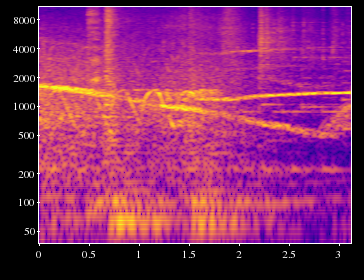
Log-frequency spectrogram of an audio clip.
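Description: Several police car sirens wail at once as more police cars race into a darkened hospital car park at night, their overlapping tones sweeping up and down over a loud, rumbling bed of traffic noise as the vehicles close in.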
